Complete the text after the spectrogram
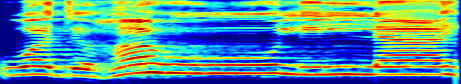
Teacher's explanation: قلقلہ کہتے ہیں کسی لفظ کو ہلا کے پڑھنا، تھرتھراہٹ کے ساتھ پڑھنا. تو یہاں پر جب جیم جو ہے وہ ساکن ہوگا تو اس کو ہم ہلا کے پڑھیں گے، قلقلہ کر کے پڑھیں گے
